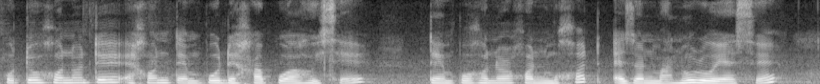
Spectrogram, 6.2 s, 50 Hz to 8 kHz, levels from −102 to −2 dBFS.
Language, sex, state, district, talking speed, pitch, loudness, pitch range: Assamese, female, Assam, Kamrup Metropolitan, 115 wpm, 210 Hz, -15 LUFS, 195-235 Hz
